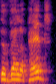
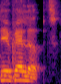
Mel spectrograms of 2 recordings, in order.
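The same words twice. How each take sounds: First: The ending is said as an extra syllable. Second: The ending adds no extra syllable. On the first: The speaker calls it wrong. "No es developed. No existe developed" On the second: The speaker calls it right. "Quitamos el E con la pronunciación"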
